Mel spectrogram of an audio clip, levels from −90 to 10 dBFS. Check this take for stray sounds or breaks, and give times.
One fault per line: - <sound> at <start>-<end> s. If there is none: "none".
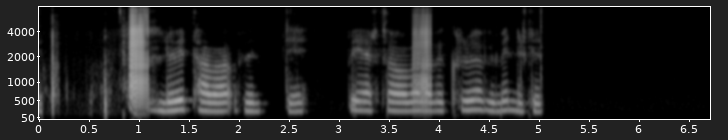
none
